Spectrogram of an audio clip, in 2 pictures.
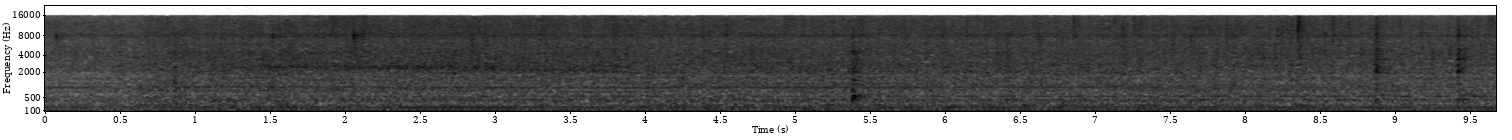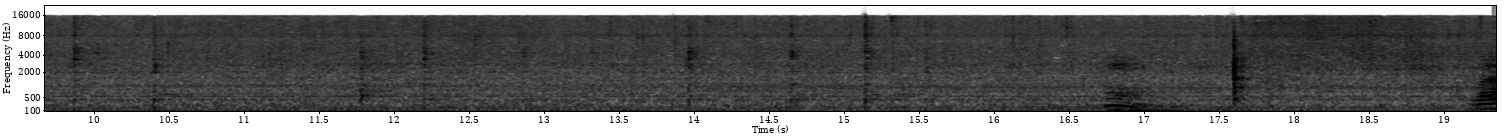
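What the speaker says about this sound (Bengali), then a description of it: "টমেটোটা দেওয়ার পর তারপর আমি এই চিকেনটা ঢেলে দিলাম।" Chicken fries and gets stirred in a pan with tomato, onion and whole spices, giving a steady broadband sizzle with occasional soft scrapes and clinks near the end, close and continuous with no voices.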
